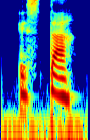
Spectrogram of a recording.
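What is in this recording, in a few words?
are Temporary, Spanish, female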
